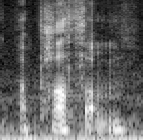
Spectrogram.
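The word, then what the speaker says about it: apothem: And it's spelled A-P-O-T-H-E-M, apothum.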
